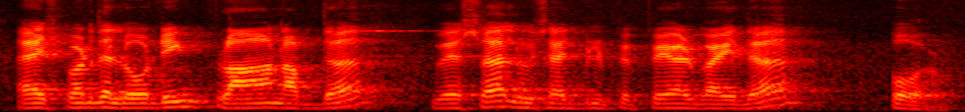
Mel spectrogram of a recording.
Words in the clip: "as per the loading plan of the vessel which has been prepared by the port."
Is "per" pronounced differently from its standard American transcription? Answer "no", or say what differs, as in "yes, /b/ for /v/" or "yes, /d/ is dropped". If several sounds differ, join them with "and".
yes, /f/ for /p/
